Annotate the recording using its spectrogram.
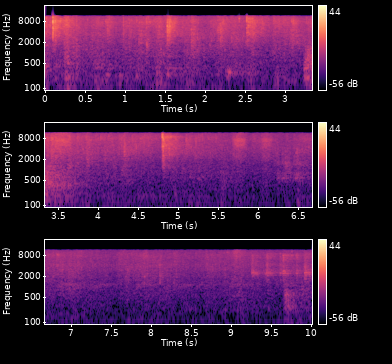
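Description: A horse walking and turning on the forehand on soft arena footing: scattered soft hoof falls and tack clicks over a steady hiss, with one louder burst about three seconds in.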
